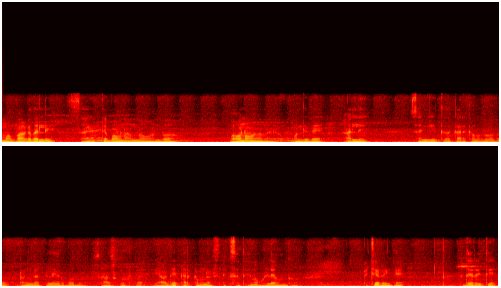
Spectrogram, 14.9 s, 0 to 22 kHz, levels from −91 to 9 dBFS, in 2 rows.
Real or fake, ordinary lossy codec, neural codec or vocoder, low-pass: real; none; none; none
